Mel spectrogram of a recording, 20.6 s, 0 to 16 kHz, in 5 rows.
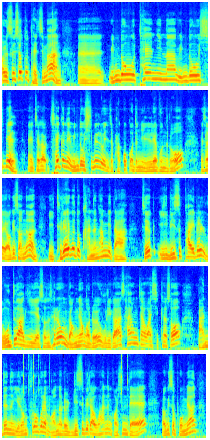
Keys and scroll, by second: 1.0 Escape.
